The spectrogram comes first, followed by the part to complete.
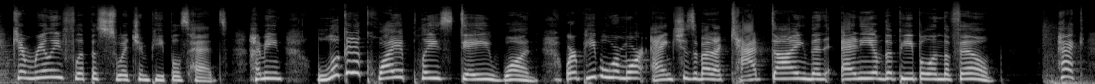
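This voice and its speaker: A woman hosting a review show, reading a scripted video essay with a dramatic, emphatic storytelling delivery. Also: a little high. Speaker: host of a comic review show.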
